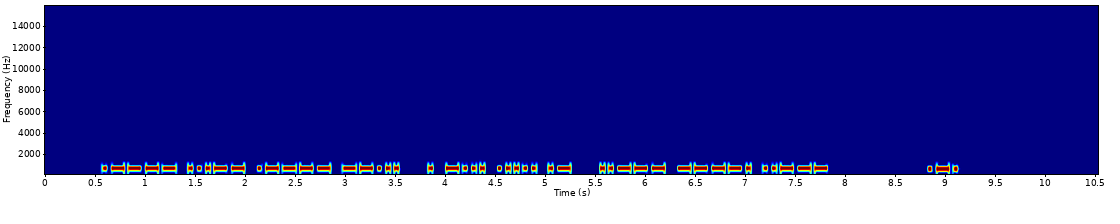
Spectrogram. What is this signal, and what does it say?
Morse code, heard as a keyed tone, about 28 wpm, 700 Hz. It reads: 1317 EB5A 292 R
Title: Worked All Europe DX Contest - QTC Exchange - 28wpm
